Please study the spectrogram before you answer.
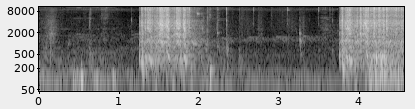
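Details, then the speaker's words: Motorcycle after fitting a new starter motor; brief starter whirr, then the small engine catches on the first try and settles into an even run; normal cranking and start. "โอเคครับเพื่อนๆไม่มีการยะรื้อรอบ2นะนี้ไม่มีการยะรื้อไดออกมารอบ2มาเช็ครอบ2นะครับก็คือใส่ไดตัวใหม่ไปแล้วึ่งทีเดียวเลยนะครับ"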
